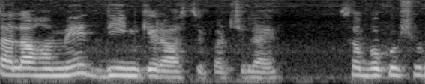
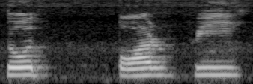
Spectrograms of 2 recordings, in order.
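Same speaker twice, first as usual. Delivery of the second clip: slow, drawn-out tajweed chanting; measured melodic Quranic recitation; much slower than usual. Shown as a demonstration. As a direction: recite slowly, stretching each vowel. Recitation of verse.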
